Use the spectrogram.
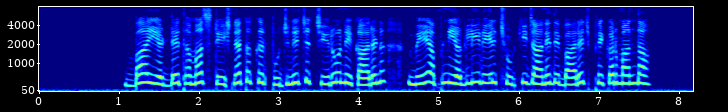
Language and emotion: Dogri, fearful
